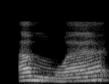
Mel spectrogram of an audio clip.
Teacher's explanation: idharnya yaitu dijelaskan bunyi mimnya. Amwa mad tabi'i dibaca 2 harokat. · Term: idhar syafawi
